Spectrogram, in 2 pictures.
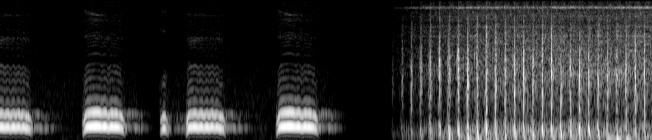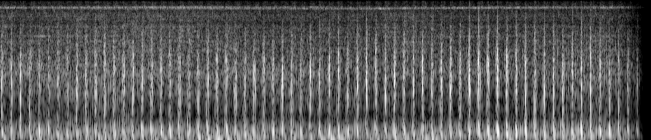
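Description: A hooting call repeated about once a second, four times, then after a brief silence a dense, rapid pulsing rumble with a faint high whine that stops suddenly just before the end.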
